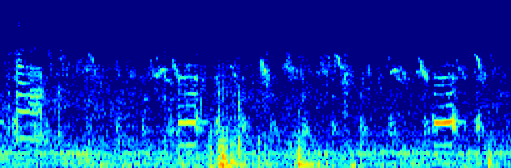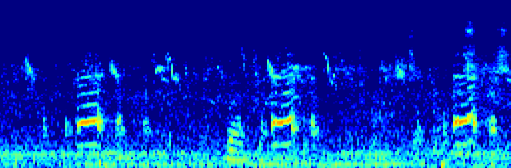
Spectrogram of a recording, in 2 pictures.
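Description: Chickens clucking, a short call every second or two, over many faint high chirps. A soft thump about two seconds in.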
